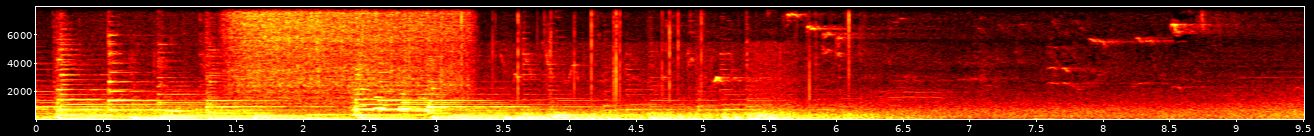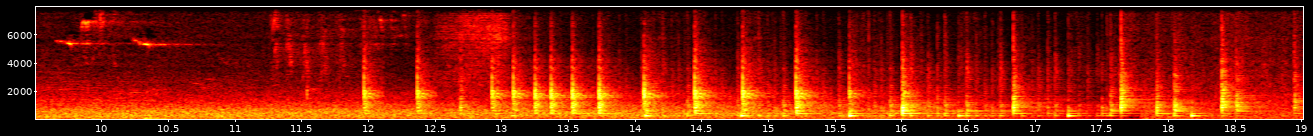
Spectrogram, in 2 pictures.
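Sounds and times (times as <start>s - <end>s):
music: 0.0s - 6.3s, 13.0s - 19.0s
soft ambient hiss: 1.4s - 3.4s, 6.8s - 16.4s
sharp knocks: 12.0s - 15.8s.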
